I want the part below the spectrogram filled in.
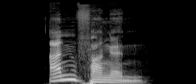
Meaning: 1. to begin; to commence 2. to start 3. to begin, to start 4. to start; to keep talking about 5. to begin something; to start something 6. to put (something) to good use, to do
- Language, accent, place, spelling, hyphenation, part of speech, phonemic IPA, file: German, Germany, Berlin, anfangen, an‧fan‧gen, verb, /ˈanˌfaŋən/, De-anfangen.ogg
